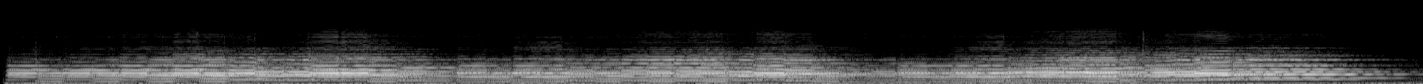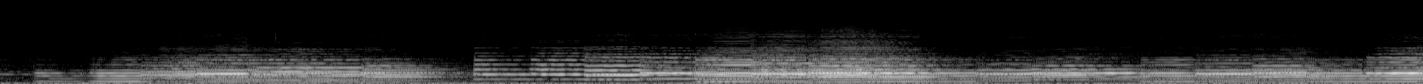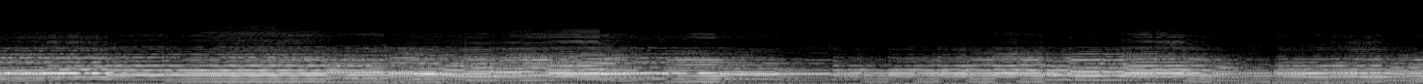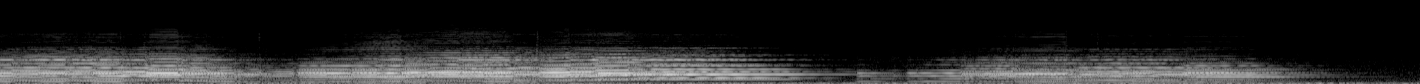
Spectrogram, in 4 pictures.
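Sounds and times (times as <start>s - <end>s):
bassoon: 0.0s - 56.8s.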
